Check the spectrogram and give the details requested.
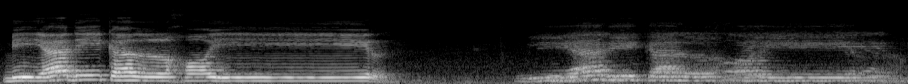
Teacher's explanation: Ketika ada huruf ro sukun sebelumnya ada ya layyinah atau ya sukun maka dibaca dengan tipis.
